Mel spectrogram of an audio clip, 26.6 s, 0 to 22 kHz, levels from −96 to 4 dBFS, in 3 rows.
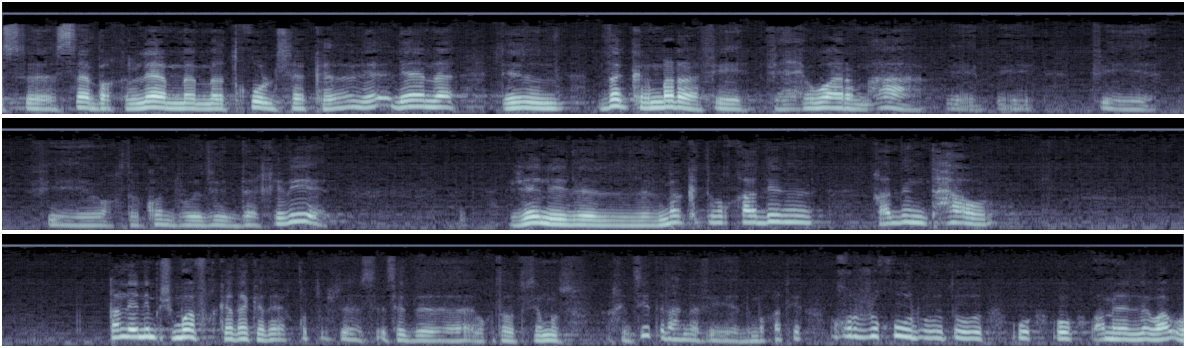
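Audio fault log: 0.0 to 18.62 s, time-stretched section: the audio runs at 0.625 times its normal pace while the pitch stays where it was, so it drags, as short pieces repeat to fill the extra length. The likely cause is software stretching this stretch to fit a longer slot. Unlike a slowed playback rate, nothing drops in pitch, and the pace jumps back to normal abruptly at 18.62 s.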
